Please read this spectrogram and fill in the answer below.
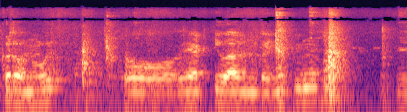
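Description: A man talking, with one short sharp clack about three seconds in.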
